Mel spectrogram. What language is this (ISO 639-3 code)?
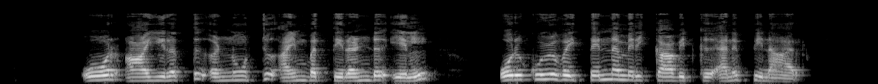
tam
